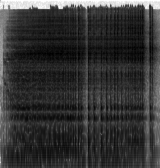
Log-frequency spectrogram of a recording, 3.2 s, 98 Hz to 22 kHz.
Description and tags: One in a series of some creaks from my cupboard doors. Recorded with an AT4021 mic into a modified Marantz PMD661 and edited with Reason.
open, cupboard, door, kitchen, creak, close, foley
